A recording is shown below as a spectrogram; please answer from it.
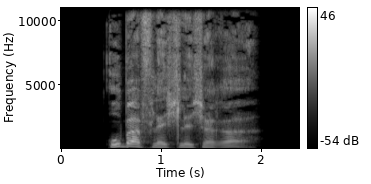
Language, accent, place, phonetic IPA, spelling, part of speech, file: German, Germany, Berlin, [ˈoːbɐˌflɛçlɪçəʁə], oberflächlichere, adjective, De-oberflächlichere.ogg
- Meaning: inflection of oberflächlich: 1. strong/mixed nominative/accusative feminine singular comparative degree 2. strong nominative/accusative plural comparative degree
